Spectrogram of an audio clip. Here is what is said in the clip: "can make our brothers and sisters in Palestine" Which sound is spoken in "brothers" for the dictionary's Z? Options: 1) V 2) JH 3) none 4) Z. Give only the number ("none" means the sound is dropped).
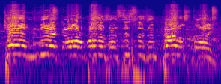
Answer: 4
